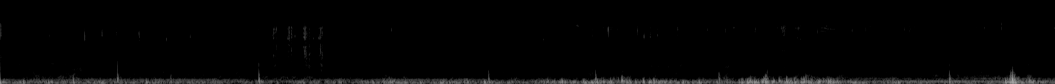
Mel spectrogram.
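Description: A squirrel gnaws and chews an avocado close up.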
